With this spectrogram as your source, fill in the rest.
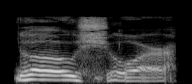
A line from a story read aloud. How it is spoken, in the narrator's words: the reindeer grumbles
